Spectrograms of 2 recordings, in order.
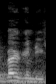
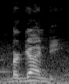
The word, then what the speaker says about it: Burgundy: Most people that come here, they'll say, "Take me to Burgundy Street." But we don't pronounce that burgundy. We pronounce it burgundi.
